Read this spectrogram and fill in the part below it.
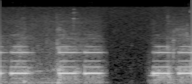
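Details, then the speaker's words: Welch Allyn Connex Vital Signs Spot Monitor: repeating pairs of clear electronic warning tones with brief pauses, sounding when a patient's vital signs fall outside set alarm limits; patient monitor alarm tone. "the monitor will alarm when a patient's Vital Signs measurements fall outside of set alarm limits there are high and low priority alarms when an alarm is triggered the relevant tile is highlighted and a warning tone sounds"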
